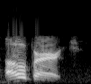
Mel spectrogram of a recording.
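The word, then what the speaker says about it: Åberg: Ludvig Adberg, Brooks Koepka. – Hold on a sec. Wait. Since we're using it's Oberg. It's Oberg.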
